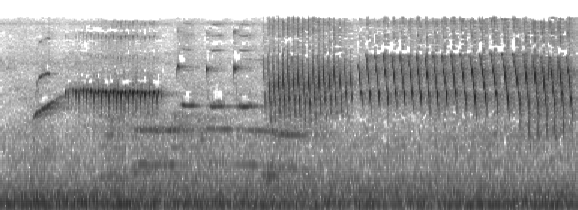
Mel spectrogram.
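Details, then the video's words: Canary in strong, long-running song used to stir breeding drive in female canaries: a drawn-out whistled note, scattered chirps, then rapid buzzy rattling trills repeated many times, over low background hum. "SUARA KENARI GACOR DURASI PANJANG BUAT PANCING BIRAHI KENARI BETINA"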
